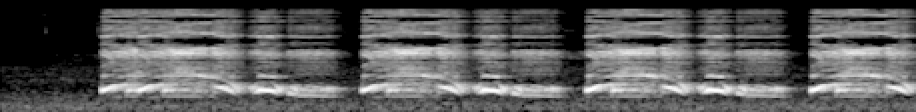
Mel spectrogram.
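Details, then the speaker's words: A short electronic melody repeating about once a second: a baby urine (bedwetting) alarm triggered when water was poured on its sensor pad in a demonstration, continuing until wiped dry. "যে এটার ভিতরে যখন আপনার negative পজিটিভটা এক হয়ে গেল তখন এই শব্দটা হতে থাকবে।"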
